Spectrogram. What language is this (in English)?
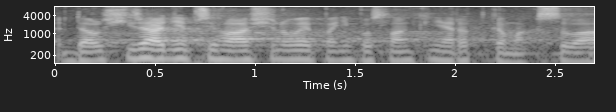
Czech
